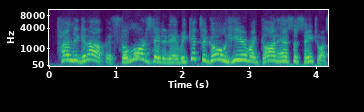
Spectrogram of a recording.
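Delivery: eager, excited, acted out. A parent retells waking the kids on sunday mornings, acting out an excited voice. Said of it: "There's excitement in my voice".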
